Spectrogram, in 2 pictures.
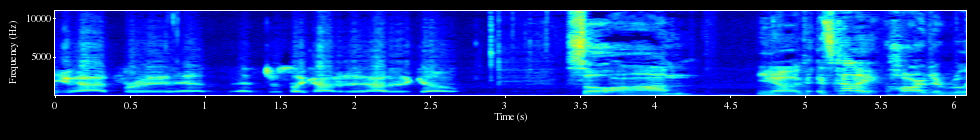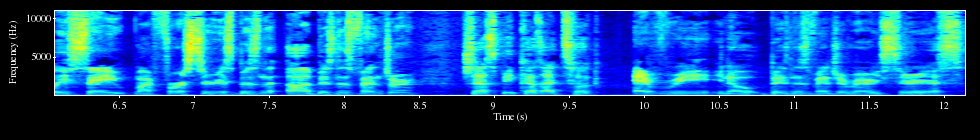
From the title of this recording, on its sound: A Phone Call With a USC Student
